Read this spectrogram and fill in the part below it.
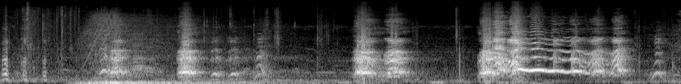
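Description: Dogs bark loudly in several close bursts, with yips and a whining tone, in a rural Gujarati comedy setting.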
